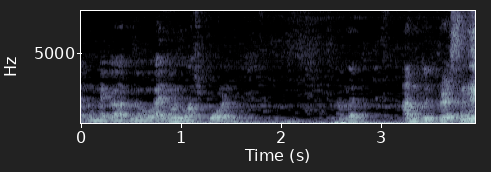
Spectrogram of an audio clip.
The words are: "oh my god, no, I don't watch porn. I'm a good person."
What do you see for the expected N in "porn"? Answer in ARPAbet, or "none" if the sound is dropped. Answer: L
